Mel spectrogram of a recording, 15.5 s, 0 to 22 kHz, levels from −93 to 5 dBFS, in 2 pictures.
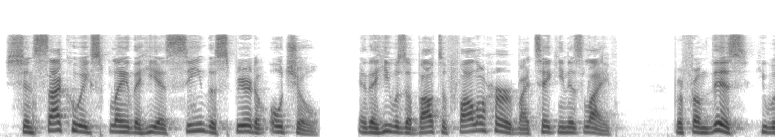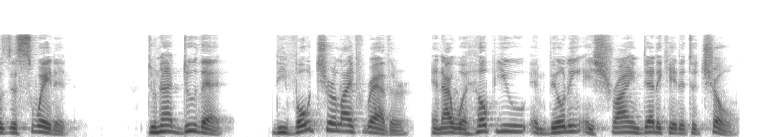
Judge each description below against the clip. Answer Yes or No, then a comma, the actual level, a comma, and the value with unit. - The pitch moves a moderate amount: Yes, average, 4.1 semitones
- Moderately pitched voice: Yes, medium, 145 Hz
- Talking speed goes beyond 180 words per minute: Yes, average, 195 wpm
